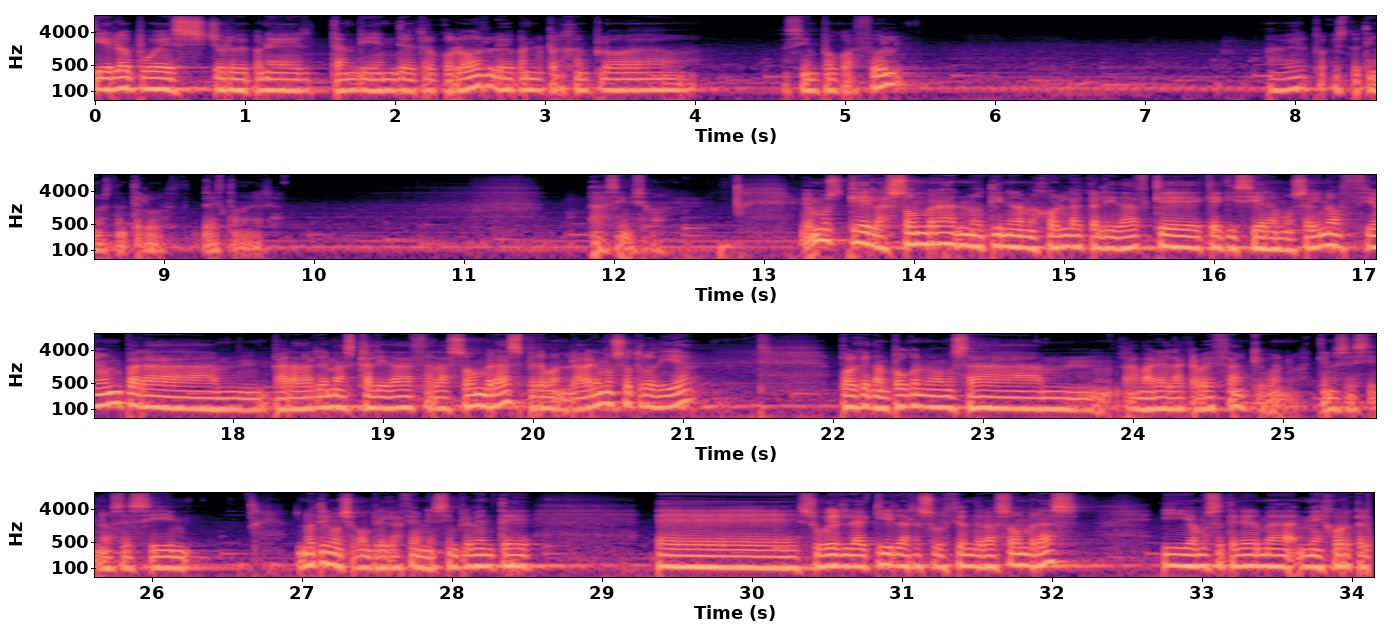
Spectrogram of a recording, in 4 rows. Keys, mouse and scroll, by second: 1.5 click, 11.8 middle click, 12.6 scroll up 3, 13.7-31.4 shift+middle drag, 31.4-34.1 drag.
